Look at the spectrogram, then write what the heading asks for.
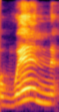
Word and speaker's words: Nguyen: You're just pronouncing it wrong." That's a hard one, though. It is. Win.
